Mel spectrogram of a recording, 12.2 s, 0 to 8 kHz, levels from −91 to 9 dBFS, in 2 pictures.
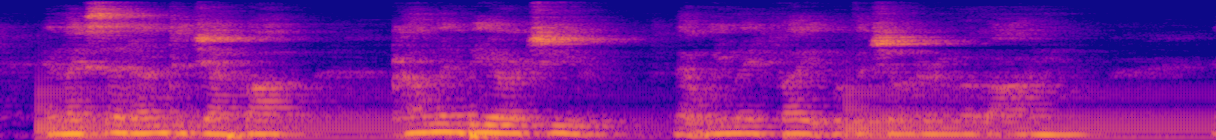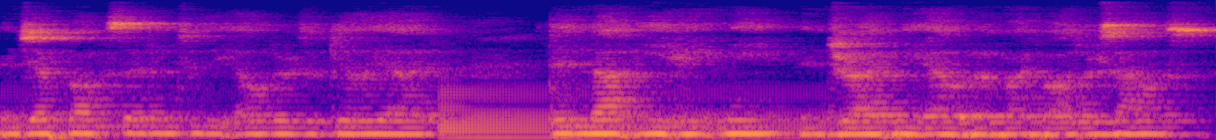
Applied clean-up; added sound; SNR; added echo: none; Keyboard (musical); 17 dB; reverberation time 0.6 s.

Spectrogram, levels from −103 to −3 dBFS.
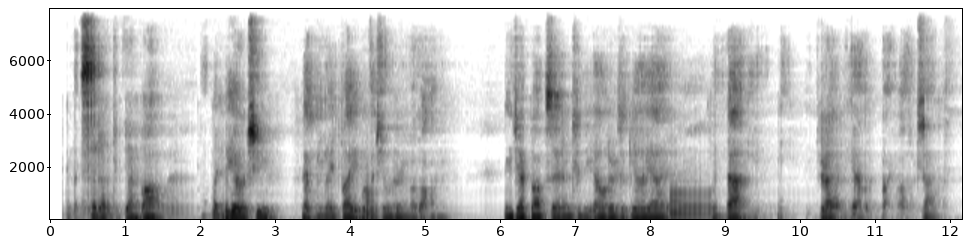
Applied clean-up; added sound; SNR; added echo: neural mask model DeepFilterNet 3.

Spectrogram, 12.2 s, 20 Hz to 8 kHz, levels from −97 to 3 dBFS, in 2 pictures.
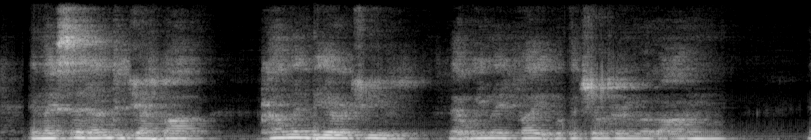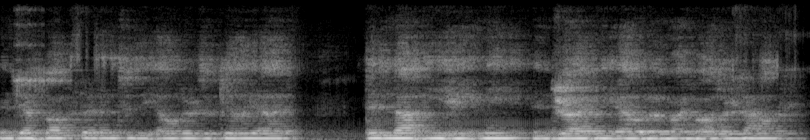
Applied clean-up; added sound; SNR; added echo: neural separator model SepFormer DNS4.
